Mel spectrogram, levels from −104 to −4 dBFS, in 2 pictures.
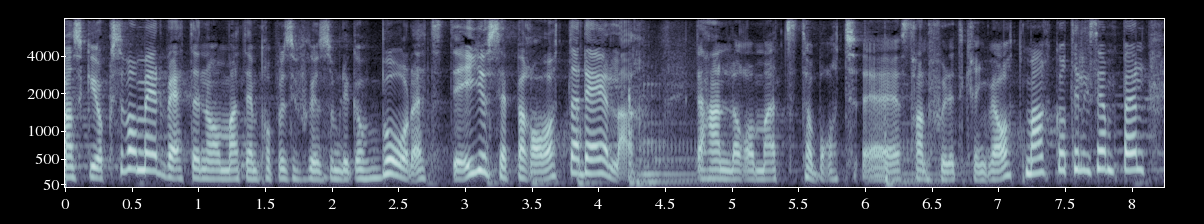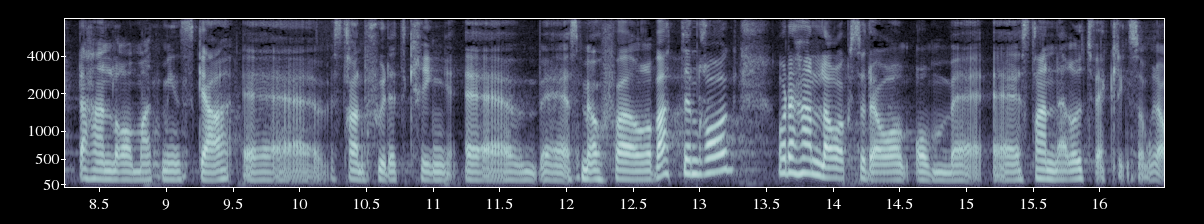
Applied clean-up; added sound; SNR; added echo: none; none; none; none.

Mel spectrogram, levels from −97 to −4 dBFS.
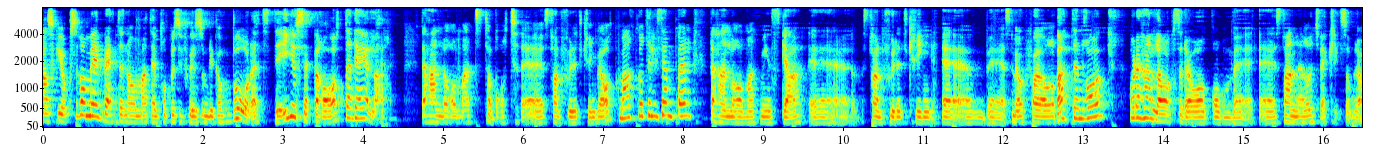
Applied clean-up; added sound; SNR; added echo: neural mask model DeepFilterNet 3.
